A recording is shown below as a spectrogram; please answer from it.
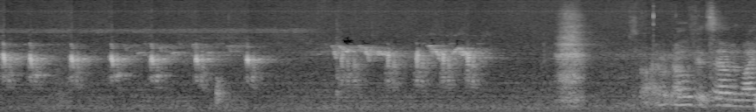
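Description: Yellow-billed Cuckoo giving a run of about seven short, hollow notes spaced under half a second apart, then a faster chattering series; a voice comes in near the end.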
